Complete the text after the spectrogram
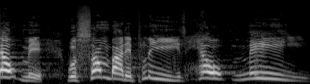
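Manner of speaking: acted, loud, high, drawn-out, pleading scream. Telling a story of a man dangling over a cliff, the speaker is retelling a scream for help. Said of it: "he screams out with a loud voice".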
